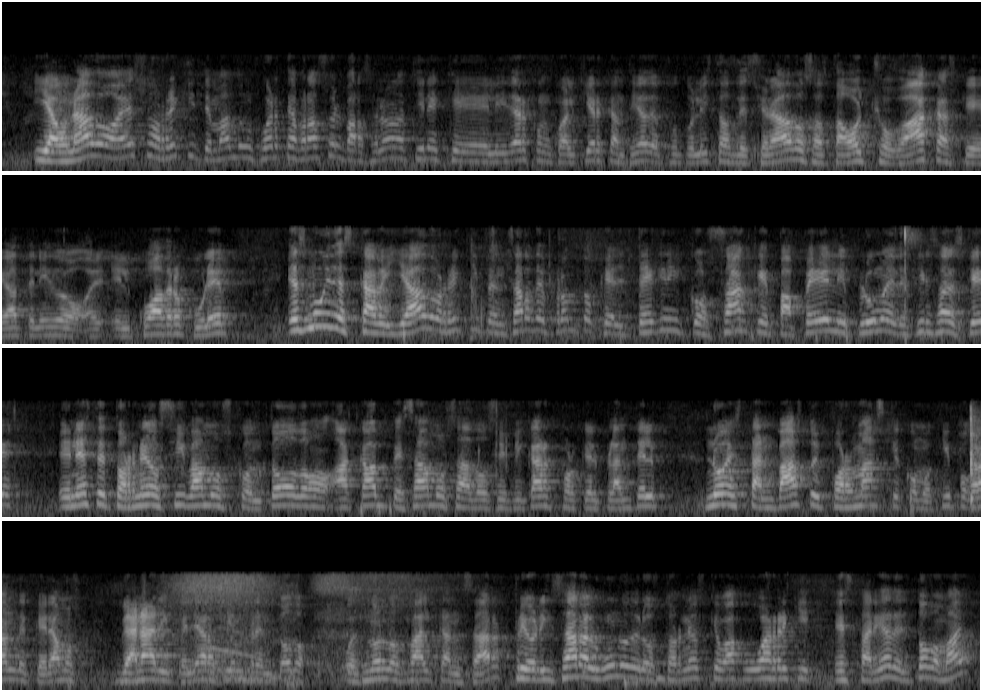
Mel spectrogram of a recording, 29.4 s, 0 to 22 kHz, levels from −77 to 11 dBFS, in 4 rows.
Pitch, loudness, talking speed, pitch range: 190 Hz, -29 LUFS, 205 wpm, 170-215 Hz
